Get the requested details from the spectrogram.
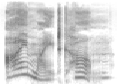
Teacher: the voice falls on might and then rises slightly on come, indicating uncertainty, not a definite yes. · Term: fallrise intonation, fall-rise intonation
